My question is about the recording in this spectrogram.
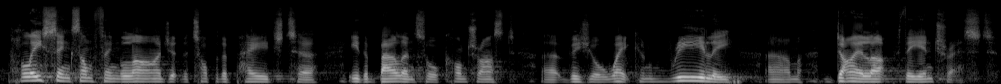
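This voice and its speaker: A man giving a conference talk, chatty and joking, with many ums. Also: mid-range voice. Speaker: conference speaker. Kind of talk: conference talk on web design. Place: conference hall. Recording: long hall reverb.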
